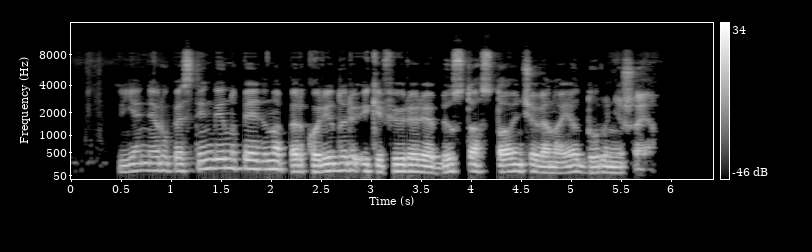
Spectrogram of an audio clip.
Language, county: Lithuanian, Utena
